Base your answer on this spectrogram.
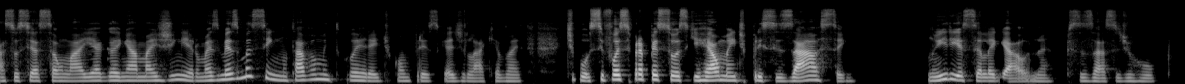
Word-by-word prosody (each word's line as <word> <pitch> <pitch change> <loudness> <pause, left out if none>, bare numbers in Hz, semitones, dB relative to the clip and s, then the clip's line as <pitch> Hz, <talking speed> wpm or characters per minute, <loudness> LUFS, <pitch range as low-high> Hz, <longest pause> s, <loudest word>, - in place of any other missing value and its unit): associação 170 -1 -3
lá 160 0 -1
ia 175 +1 -1
ganhar 180 0 0
mais 180 +1 -1
dinheiro, 195 -2 -3
mas 185 +3 -2
mesmo 250 - +2
assim 345 -10 -2
não 195 -3 -3
estava 200 +5 +1
muito 235 0 -4
coerente 175 -7 -4
com 165 0 -8
o - - -8
preço 160 -3 -8
que - - -8
é - - -2
de 155 +1 -12
lá, 150 -1 -6
que 155 - -13
é - - -8
mais 150 0 -8 0.4
tipo, 180 -7 -2
se 200 +5 0
fosse 225 +2 +5
pra 235 0 +6
pessoas 210 -4 +3
que 185 -1 -1
realmente 185 -2 +5
precisassem, 160 -1 +2 0.7
não 175 +1 -3
iria 215 -1 +3
ser 180 -3 -3
legal, 160 -3 0
né, 145 -1 -10
precisasse 150 -1 -7
de 155 +1 -9
roupa. 150 -1 -12
180 Hz, 195 wpm, -24 LUFS, 160-200 Hz, 0.7 s, pra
